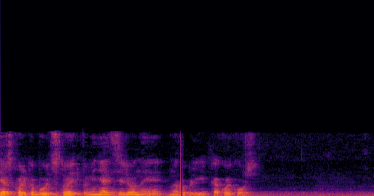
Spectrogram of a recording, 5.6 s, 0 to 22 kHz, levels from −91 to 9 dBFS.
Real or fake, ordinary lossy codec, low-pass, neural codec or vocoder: real; AAC, 32 kbps; 7.2 kHz; none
